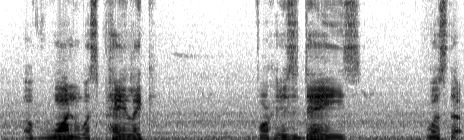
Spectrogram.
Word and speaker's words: Peleg: Peleg. Peleg. So they pronounce it Peleg.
